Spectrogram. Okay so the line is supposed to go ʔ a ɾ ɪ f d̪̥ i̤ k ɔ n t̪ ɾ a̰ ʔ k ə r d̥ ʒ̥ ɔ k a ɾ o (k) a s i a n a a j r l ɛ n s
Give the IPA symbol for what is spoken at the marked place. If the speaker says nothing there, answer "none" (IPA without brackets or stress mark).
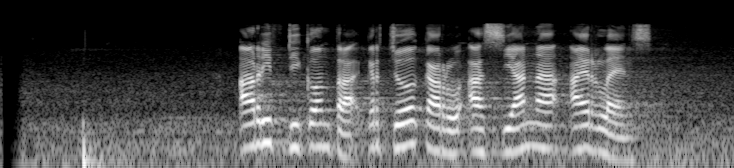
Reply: ʔ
